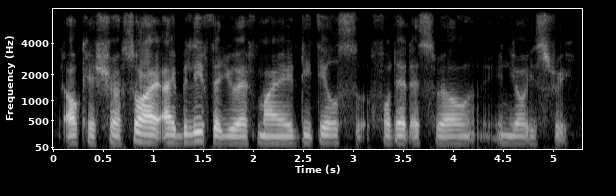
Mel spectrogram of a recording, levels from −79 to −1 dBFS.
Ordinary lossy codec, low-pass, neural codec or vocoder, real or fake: Opus, 16 kbps; 7.2 kHz; none; real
